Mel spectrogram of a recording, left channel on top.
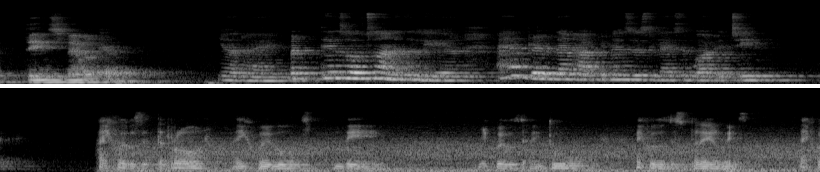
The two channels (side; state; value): both; different; correlation 0.00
